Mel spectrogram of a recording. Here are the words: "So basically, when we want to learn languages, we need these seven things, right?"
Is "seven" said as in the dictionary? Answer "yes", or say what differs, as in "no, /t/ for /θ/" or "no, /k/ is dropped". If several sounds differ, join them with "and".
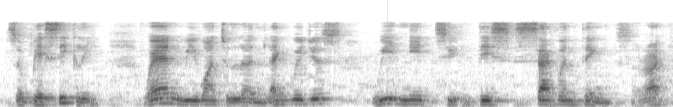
yes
